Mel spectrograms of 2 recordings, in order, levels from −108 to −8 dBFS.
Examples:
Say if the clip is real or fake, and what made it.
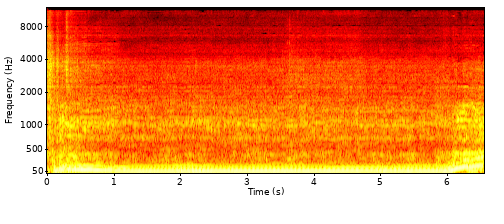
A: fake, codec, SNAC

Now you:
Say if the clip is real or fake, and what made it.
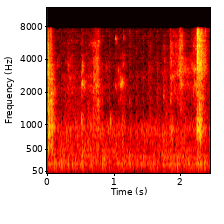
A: fake, vocoder, BigVGAN v2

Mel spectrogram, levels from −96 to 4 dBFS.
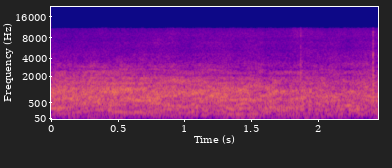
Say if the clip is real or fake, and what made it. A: fake, codec, SNAC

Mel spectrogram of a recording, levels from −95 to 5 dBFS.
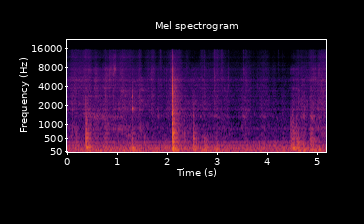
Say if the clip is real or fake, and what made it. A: fake, autoencoder, DAC-VAE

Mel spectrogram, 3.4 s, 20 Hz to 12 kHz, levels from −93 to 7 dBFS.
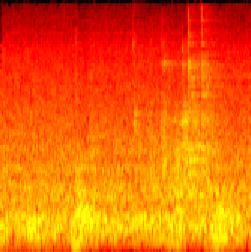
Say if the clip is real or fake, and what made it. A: real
